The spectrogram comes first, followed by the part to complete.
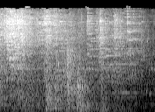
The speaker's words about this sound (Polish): tak niefortunnie ruszyła ręką, że trąciła stojące pomiędzy kwiatami akwarium, które z wielkim hukiem spadło na ziemię.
